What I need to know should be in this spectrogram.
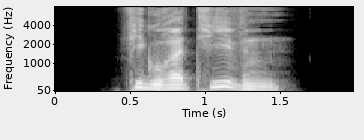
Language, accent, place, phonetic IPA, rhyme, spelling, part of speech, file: German, Germany, Berlin, [fiɡuʁaˈtiːvn̩], -iːvn̩, figurativen, adjective, De-figurativen.ogg
- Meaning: inflection of figurativ: 1. strong genitive masculine/neuter singular 2. weak/mixed genitive/dative all-gender singular 3. strong/weak/mixed accusative masculine singular 4. strong dative plural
